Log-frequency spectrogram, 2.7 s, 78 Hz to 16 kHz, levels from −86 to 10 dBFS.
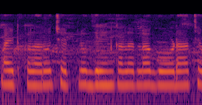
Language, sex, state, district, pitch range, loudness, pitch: Telugu, female, Andhra Pradesh, Srikakulam, 220-225 Hz, -30 LUFS, 220 Hz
